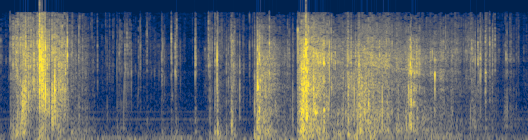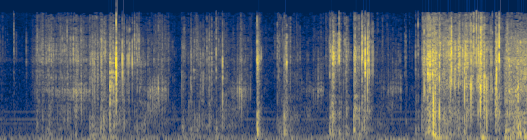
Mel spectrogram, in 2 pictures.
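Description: A hand with long dark-red painted nails crushes and crumbles a pile of thin, dry, pale yellow-and-white soap shavings between its fingertips and palms. The solid, brittle flakes give off dense, bright, crisp crunching and crackling. The loudest bursts come at the start, around three seconds, and near the end, with quieter crinkling in between.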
